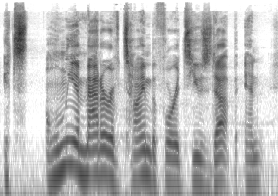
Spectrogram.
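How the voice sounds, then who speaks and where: A man's voice: fairly high pitch, a little fast, lightly acted. An actor playing an exasperated, protective young man in an audio drama, speaking bluntly and informally. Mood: exasperated, concerned.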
